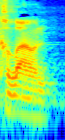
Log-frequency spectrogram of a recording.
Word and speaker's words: Cologne: Now, Cologne is spelled K-O-L-N with little, abbreviations over the O, but it is pronounced Cologne. Like the cologne for men, So, I believe that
